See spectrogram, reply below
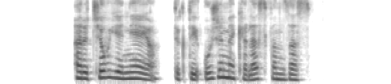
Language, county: Lithuanian, Alytus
